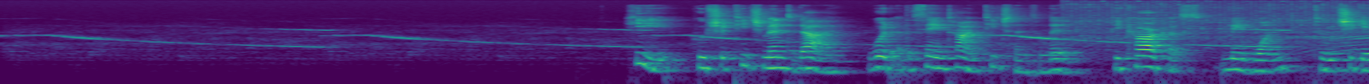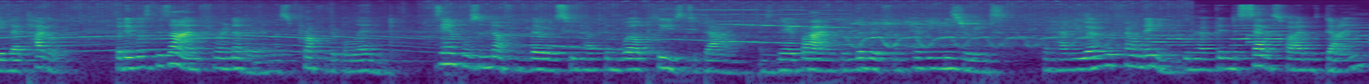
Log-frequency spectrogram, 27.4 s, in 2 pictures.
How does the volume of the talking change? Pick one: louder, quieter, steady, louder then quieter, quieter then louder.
steady.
